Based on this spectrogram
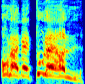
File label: neutral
